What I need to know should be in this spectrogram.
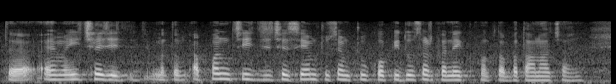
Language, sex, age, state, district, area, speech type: Maithili, female, 18-30, Bihar, Saharsa, urban, spontaneous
